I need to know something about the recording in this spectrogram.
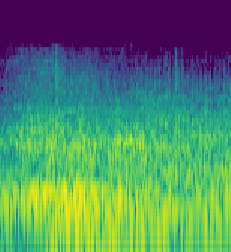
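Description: Film sound design of a room under water: a loud, steady low underwater rumble with a deep hum. It starts abruptly out of silence.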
